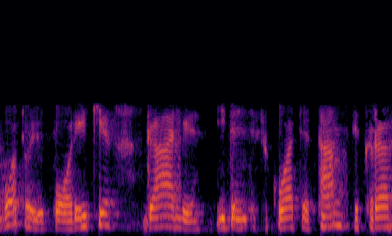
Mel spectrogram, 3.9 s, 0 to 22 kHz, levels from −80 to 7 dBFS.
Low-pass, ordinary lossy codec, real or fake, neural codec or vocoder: 3.6 kHz; AAC, 16 kbps; fake; codec, 16 kHz, 8 kbps, FunCodec, trained on LibriTTS, 25 frames a second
